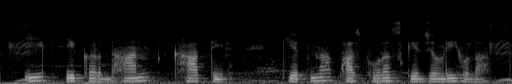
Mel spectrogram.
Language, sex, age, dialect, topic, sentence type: Bhojpuri, male, 18-24, Northern, agriculture, question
